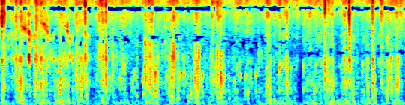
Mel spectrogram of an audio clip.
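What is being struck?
Cotton terry towel.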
